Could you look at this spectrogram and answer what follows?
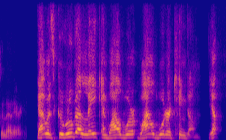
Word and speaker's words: Geauga: There is one that was, I'm going to probably pronounce this wrong, Guaga Lake. It's Geauga. Cayuga. Cayuga? Okay. Cayuga. Cayuga. Say it again.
